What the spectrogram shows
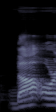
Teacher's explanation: सघोष हैं। सघोष का मतलब ये है कि इनको उच्चारण करते समय थोड़ा सा ज्यादा आवाज निकलती है।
